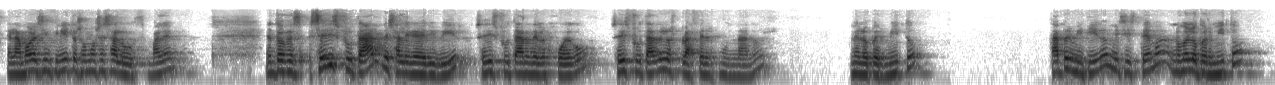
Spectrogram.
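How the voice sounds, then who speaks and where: A woman giving a motivational talk at a wellness congress, leading listeners through a string of rhetorical questions and often checking in with a quick "right?". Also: mid-range voice, a little mellow. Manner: asks many rhetorical questions, often ends with a checking "¿vale?". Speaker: speaker at an online wellness congress. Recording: echoey room.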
